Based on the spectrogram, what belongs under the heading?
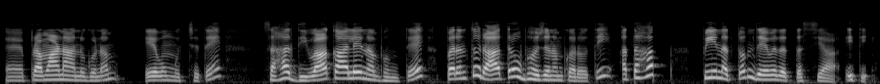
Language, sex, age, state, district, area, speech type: Sanskrit, female, 18-30, Karnataka, Gadag, urban, spontaneous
